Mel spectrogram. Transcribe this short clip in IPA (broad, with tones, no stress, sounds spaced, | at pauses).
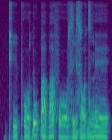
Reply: kʰ i˨ pʰ o˨ ɗ u˦ ɓ a˨ b a˦ f oː˨ z i˦ z ɔ˦ d ĩ˨˦ ɾ eː˦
